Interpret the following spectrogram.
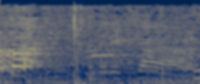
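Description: Voices of several people calling out and talking at a distance, with a faint single knock about three-quarters of a second in.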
